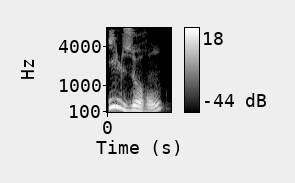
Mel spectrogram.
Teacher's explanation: ils auront, final T not pronounced, elles auront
